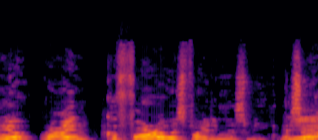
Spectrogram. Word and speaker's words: Cafaro: this kid, like everybody was saying, yo, Ryan Cafaro is fighting this week.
